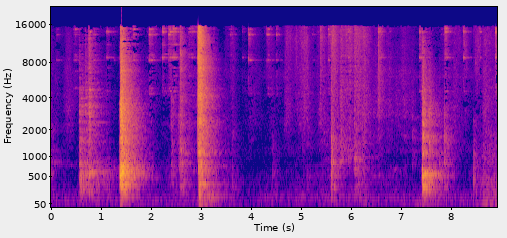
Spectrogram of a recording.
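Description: Kitchen clatter of pans, lids and containers being knocked and set down on the counter and stove: three loud knocks about a second and a half, three and seven and a half seconds in, with lighter clicks between.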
